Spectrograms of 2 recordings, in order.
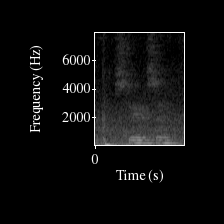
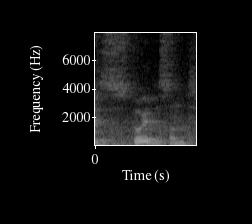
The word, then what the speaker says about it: Stuyvesant: When the colonists complained, Stuyvesant retorted, "I'll cut off your head and What?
